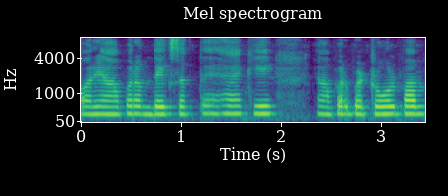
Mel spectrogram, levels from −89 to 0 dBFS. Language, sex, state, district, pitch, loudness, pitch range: Hindi, female, Chhattisgarh, Raipur, 225 Hz, -18 LUFS, 225-230 Hz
